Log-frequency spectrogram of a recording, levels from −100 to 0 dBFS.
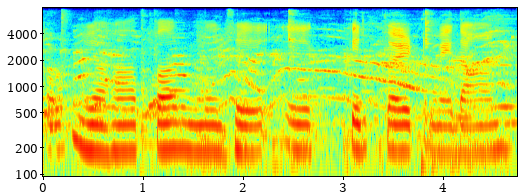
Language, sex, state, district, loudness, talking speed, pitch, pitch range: Hindi, female, Madhya Pradesh, Dhar, -17 LUFS, 75 wpm, 185 Hz, 180-195 Hz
